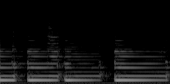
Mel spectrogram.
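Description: A ukulele fitted with a low G string is plucked several times, each deep note ringing and slowly fading, quiet and close with no talking.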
